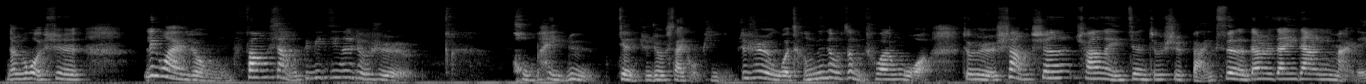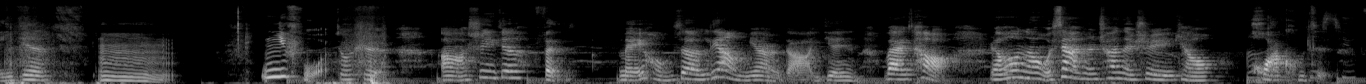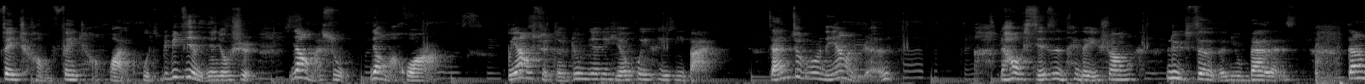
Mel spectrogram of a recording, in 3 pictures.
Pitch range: 205-290 Hz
